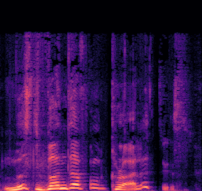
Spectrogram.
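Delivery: high, slow mock German voice; mock German accent. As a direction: play up a German accent on "most wonderful qualities". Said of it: "I guess it's German".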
